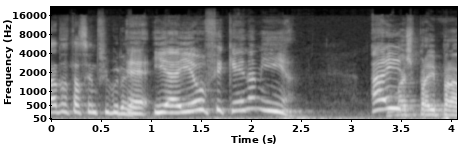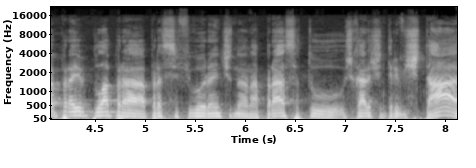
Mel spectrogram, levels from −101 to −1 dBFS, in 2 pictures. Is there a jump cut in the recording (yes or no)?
no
